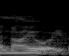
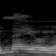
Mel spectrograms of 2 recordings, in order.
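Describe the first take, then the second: First: Nayoi said as NIGH-oy; "eye" pronunciation. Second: Nayoi said as NAY-oy; "ay" pronunciation. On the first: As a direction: say Nayoi with "nay" rhyming with eye. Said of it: "it's either Nayoi or Nayoi". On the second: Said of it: "not sure if I'm pronouncing that correctly". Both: Shown as a demonstration.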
